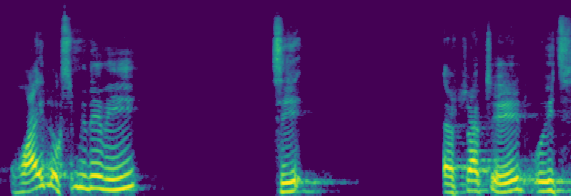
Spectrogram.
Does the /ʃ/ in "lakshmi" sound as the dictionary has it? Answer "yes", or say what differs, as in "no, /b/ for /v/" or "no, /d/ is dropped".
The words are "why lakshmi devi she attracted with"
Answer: no, /s/ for /ʃ/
